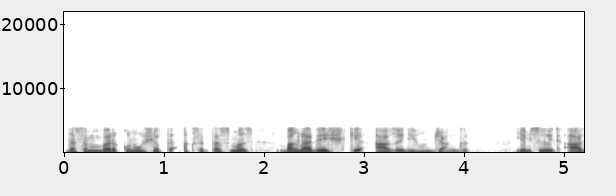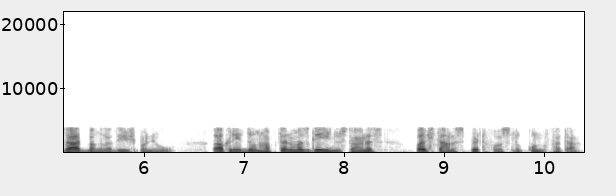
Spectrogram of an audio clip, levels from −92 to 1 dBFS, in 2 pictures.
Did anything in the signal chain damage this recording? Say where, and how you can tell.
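Yes. Throughout, the speech sounds narrow, roughened and faintly synthetic, with nothing above 3.8 kHz. That points to the iLBC codec at around 15 kbps, coding each 20 ms frame independently.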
